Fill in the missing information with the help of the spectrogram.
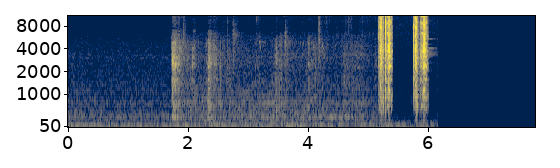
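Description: Faint crackles and clicks over a low room hum, then a camera shutter sound effect snaps twice in quick succession about five seconds in, and the sound cuts to dead silence.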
